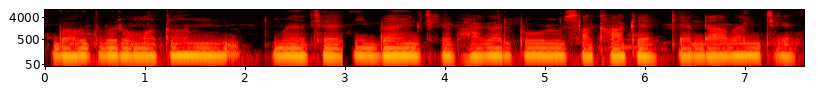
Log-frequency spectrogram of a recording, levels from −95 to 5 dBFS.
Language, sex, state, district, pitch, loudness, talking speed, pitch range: Angika, male, Bihar, Bhagalpur, 110 Hz, -41 LUFS, 105 wpm, 110-115 Hz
